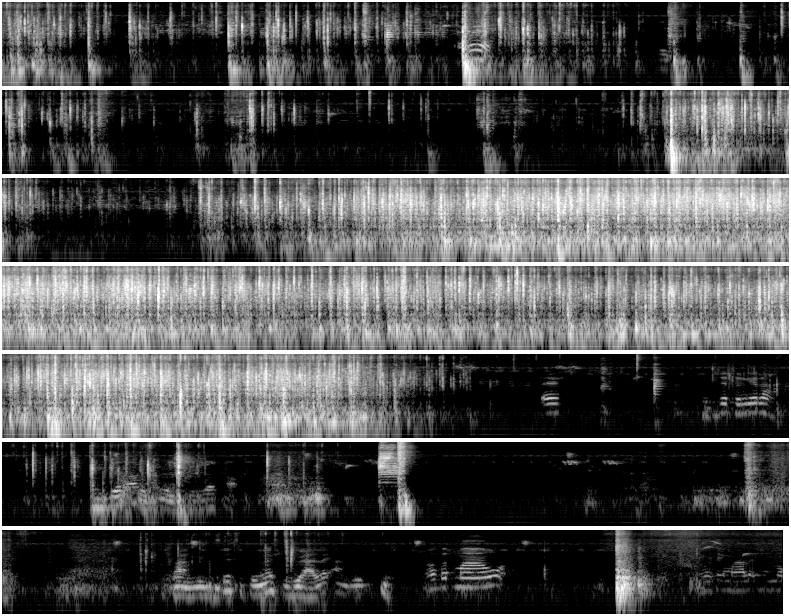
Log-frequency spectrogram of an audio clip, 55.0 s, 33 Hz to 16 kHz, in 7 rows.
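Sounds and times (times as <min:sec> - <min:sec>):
sand and gravel pouring: 0:00.0 - 0:06.3, 0:07.5 - 0:12.1, 0:12.8 - 0:36.3, 0:38.6 - 0:42.8, 0:48.0 - 0:50.6, 0:53.7 - 0:55.0.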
